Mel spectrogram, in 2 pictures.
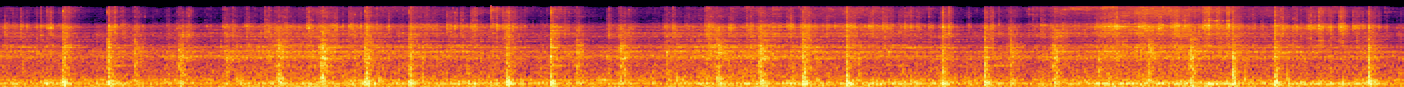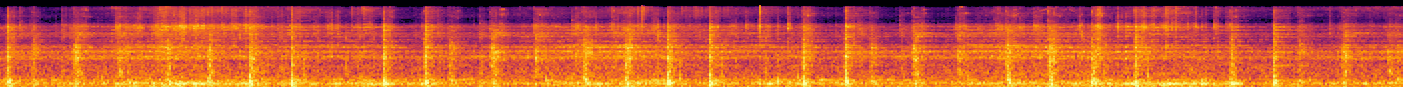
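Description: CNR passenger coaches rolling past at close range, their wheels clicking over the rail joints in a continuous clickety-clack over a steady hum and rumble.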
